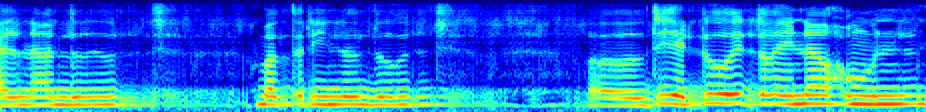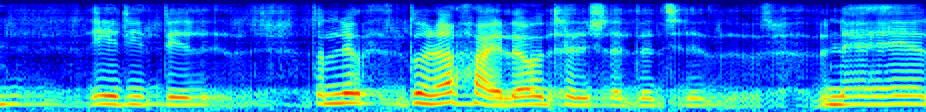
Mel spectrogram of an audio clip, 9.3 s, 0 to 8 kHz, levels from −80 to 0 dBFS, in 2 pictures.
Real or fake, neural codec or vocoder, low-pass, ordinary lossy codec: fake; autoencoder, 22.05 kHz, a latent of 192 numbers a frame, VITS, trained on many speakers; 7.2 kHz; none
